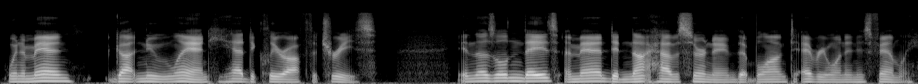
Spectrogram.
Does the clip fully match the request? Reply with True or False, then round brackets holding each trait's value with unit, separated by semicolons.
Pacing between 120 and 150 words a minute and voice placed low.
False (200 wpm; 125 Hz)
